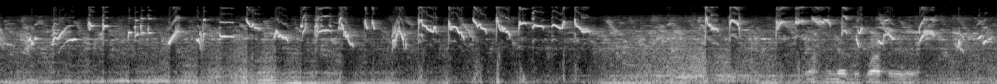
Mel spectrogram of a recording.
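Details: Energetic song from an owned mountain white-eye, a dense stream of sharp, high twittering notes in quick bursts, pausing briefly near the middle before resuming just as busily.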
